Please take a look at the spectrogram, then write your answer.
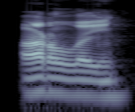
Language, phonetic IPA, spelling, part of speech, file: Russian, [ɐrˈɫɨ], орлы, noun, Ru-орлы.ogg
- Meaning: nominative plural of орёл (orjól)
